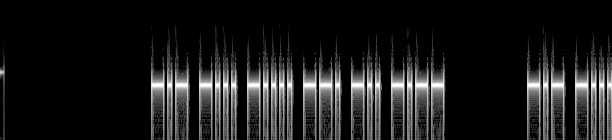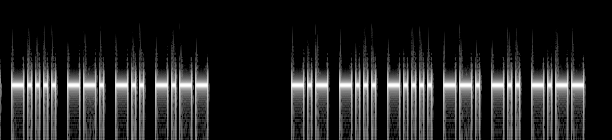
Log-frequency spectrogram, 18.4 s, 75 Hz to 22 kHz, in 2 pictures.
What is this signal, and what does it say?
Morse code, heard as a keyed tone, about 20 wpm, 700 Hz. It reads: KB6GDY KB6GDY KB6GDY
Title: USA Call Signs - 6 Characters - Repeated 3x - 20wpm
